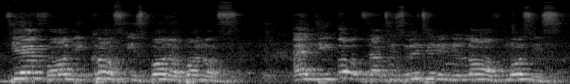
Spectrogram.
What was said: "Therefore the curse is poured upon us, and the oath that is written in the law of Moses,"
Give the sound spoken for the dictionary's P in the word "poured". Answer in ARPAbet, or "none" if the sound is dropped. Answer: B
